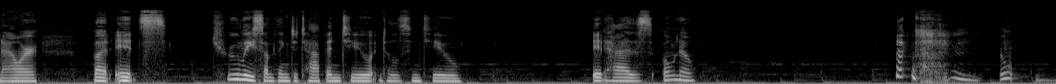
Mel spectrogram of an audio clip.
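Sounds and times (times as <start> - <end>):
speech: 0.0 - 4.7, 5.9 - 7.1, 9.0 - 10.5
person sneezing: 9.0 - 9.8.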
